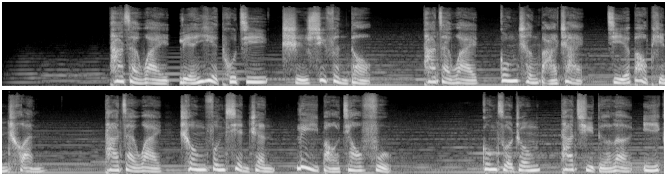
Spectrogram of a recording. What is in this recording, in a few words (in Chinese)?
女 颁奖专题片 激情大气 感动人物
